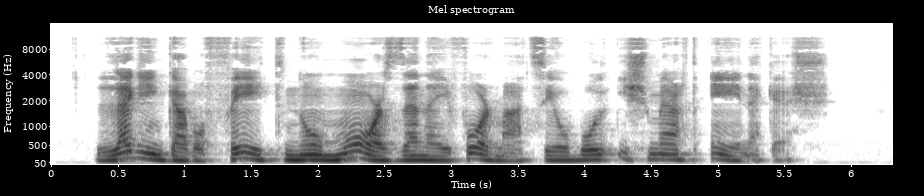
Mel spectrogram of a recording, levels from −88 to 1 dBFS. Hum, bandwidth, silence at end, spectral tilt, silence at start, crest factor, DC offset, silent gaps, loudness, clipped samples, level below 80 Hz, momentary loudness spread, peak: none; 11.5 kHz; 0.5 s; -6 dB/octave; 0.35 s; 18 dB; under 0.1%; none; -23 LUFS; under 0.1%; -56 dBFS; 16 LU; -6 dBFS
